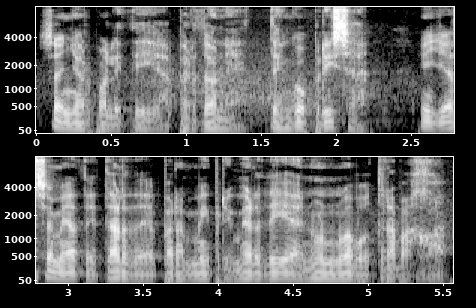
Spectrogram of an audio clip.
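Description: A very deep-voiced hurried driver. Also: male voice, darkish tone, a little hiss or hum. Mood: apologetic. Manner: apologetic and hurried. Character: hurried adult male driver, apologetic. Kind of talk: scripted dialogue for learners.

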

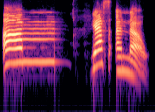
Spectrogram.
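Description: A woman's voice: very high voice, sing-song, very slow, bright, forceful tone, no echo, faint music behind. Blunt, sweary middle-aged woman on dull audio. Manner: blunt and sweary, reading out a list. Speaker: podcast co-host. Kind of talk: casual chat.

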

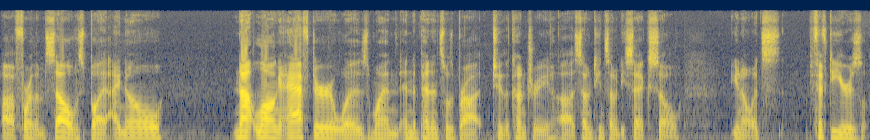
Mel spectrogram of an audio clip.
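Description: A man's voice: medium pitch, no room sound. A man chatting casually as a podcast co-host, rambling with lots of fillers and swearing. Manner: rambling, with many fillers and profanity. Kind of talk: casual chat.

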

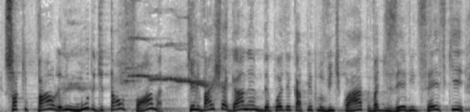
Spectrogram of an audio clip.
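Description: A pastor, a man preaching a lively, storytelling sermon in a church hall. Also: very high voice, moderate pace, a little hiss or hum. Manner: lively storytelling preacher who acts out quotes. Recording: long hall reverb.

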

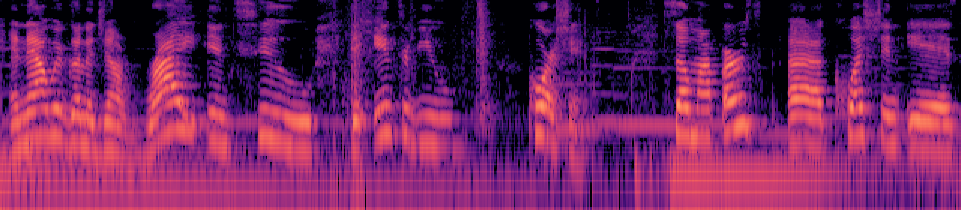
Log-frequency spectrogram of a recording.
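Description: A woman hosting a podcast interview, telling a story in a chatty, casual way with lively asides. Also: fairly high pitch. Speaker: podcast host.

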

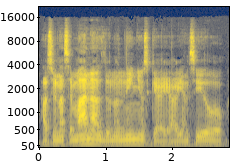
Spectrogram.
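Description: Earnest Costa Rican man, lowish voice. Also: fairly even intonation, a little fast, a bit bright, slight background noise. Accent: Costa Rican Spanish. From Costa Rica. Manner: earnest, hesitant with frequent fillers. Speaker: environmental activist guest. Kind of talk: interview answers.

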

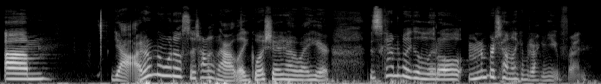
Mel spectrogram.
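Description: Rambling with many fillers, a teen girl hosts her own casual podcast from her bedroom, speaking into a mic near her chin. She races along in a fairly high, slightly bright voice with big pitch swings.

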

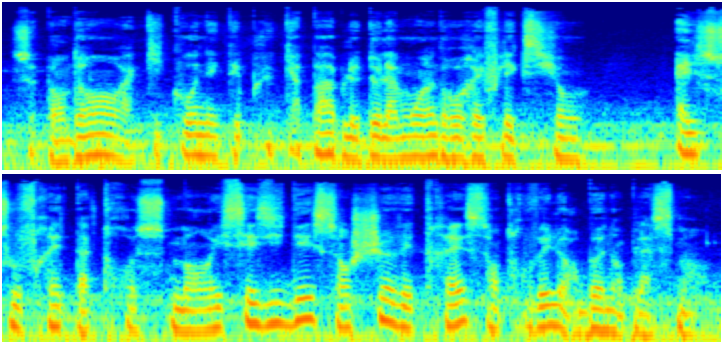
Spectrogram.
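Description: A man narrating an audiobook in a measured, literary way. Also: medium pitch. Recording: roomy long reverb, faint noise.

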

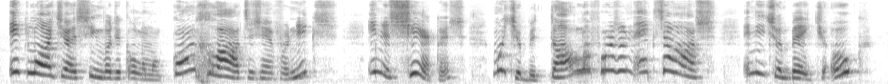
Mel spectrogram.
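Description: A woman's voice: sits high, wildly swooping pitch, measured pace, pitched above the performer's own voice, full character voice. A woman doing a bragging, hot-headed storybook critter. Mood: boastful. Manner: bragging, loud and hot-tempered. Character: boastful excitable male animal with a snout.

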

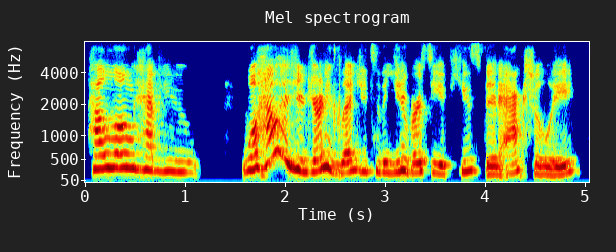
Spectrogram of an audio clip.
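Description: A woman's voice: fairly high pitch, fairly quick, slightly rough, lo-fi sound. A young woman hosting a student podcast, bubbly and enthusiastic in an upbeat way. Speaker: podcast host.

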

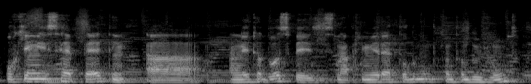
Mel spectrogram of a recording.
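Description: A man's voice: lowish voice, normal speed. Laid-back guy chatting music on a podcast, guitar playing behind. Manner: relaxed, chatty, slangy. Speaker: podcast co-host. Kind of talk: casual chat.

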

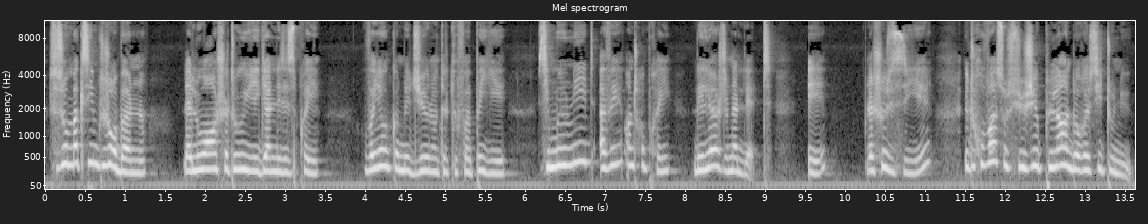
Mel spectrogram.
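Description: A woman with a high voice recites verse fables aloud. Her reading is measured and expressive, shaping each line with care. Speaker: reader.

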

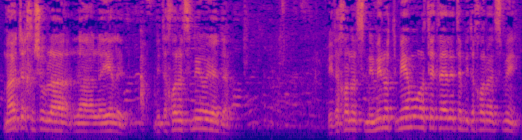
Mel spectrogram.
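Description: A middle-aged man leads a religious class before a live audience. His voice sits somewhat high, and he is lively and joking as he speaks straight to his listeners and acts out little family scenes. The recording carries the echo of the room. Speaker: Torah teacher. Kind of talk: live Torah lesson to an audience. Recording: echoey room.

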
